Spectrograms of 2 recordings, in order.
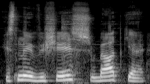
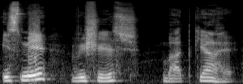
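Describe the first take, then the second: First: Said in the usual way. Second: इसमें विशेष बात क्या है in separate chunks; measured, low teaching delivery of wishes; slow and clear. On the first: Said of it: "इस पर थोड़ा सा रुक जाइए". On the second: Shown as a demonstration. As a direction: pause round wishes, saying it slowly. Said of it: "हल्का धीरे धीरे होकर बोलिए".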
